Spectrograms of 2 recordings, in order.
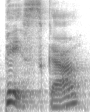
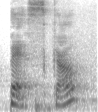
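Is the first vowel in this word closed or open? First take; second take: closed; open. First: The first vowel is a closed e. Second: The first vowel is an open e. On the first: It means the sport of fishing. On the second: It means the fruit, a peach.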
